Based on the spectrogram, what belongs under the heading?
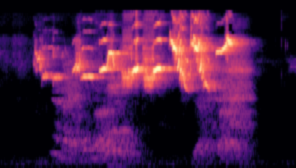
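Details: Rusty-collared seedeater in a hand-held cage, still learning its song: a clean two-second burst of high, rapid warbled chirps and twittering notes, rising and falling in quick succession, then silence.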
